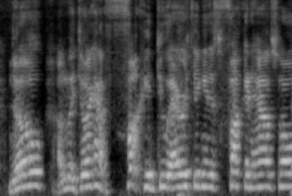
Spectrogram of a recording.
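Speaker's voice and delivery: high-pitched, exasperated mock yell; retold yelling. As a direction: re-enact blowing up at a partner, voice jumping up high. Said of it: "became me just fucking yelling".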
